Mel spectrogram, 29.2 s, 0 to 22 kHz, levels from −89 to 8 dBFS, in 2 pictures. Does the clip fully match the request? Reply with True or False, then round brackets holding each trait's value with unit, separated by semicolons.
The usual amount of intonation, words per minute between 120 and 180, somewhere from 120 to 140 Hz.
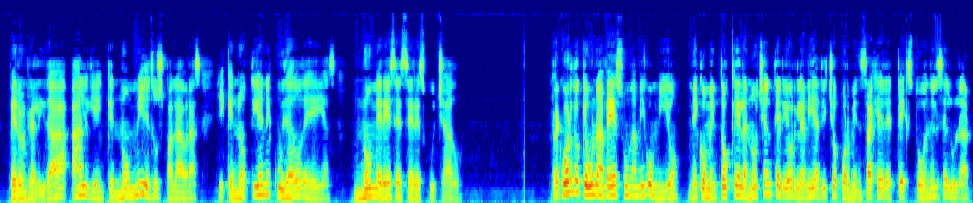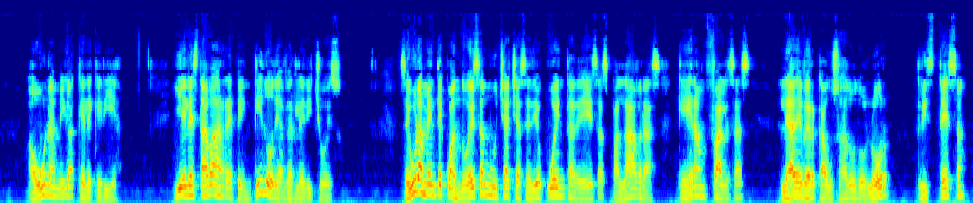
False (6.4 semitones; 160 wpm; 135 Hz)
